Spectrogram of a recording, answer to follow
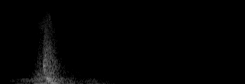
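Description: A single whoosh sound effect with a low rumble under it, swelling to a sharp peak about half a second in and fading out within the next second: a logo-sting transition.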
